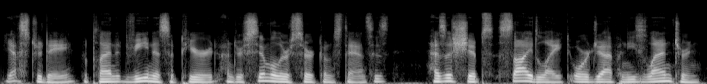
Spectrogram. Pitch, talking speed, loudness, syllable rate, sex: 120 Hz, 135 wpm, -16 LUFS, 5.0 syllables/s, male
